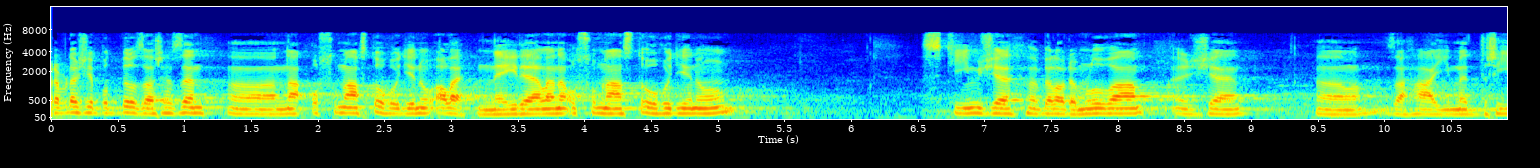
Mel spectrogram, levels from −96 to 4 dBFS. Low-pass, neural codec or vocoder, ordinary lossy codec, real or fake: 7.2 kHz; none; MP3, 48 kbps; real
